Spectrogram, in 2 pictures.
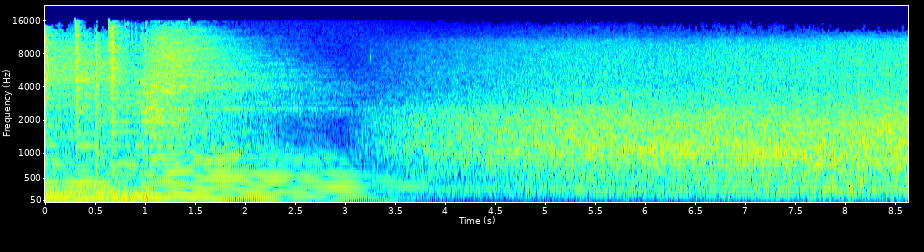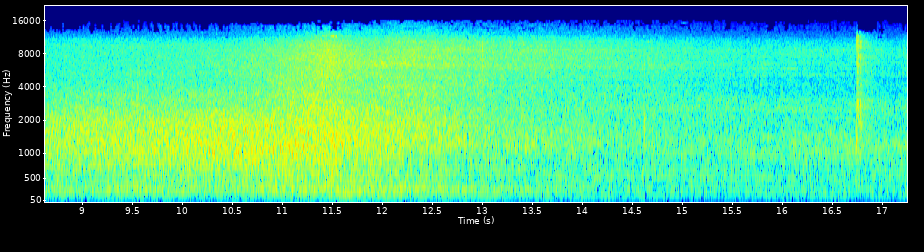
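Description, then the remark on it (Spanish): A car engine hums low and steady for a few seconds, then gives way to a broad rushing roar of road traffic that swells as vehicles pass close by and eases off again. “Comparten coche María del Monte y Mamen Mendizábal.”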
